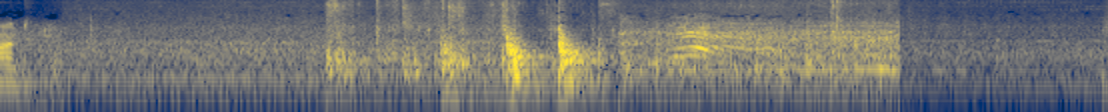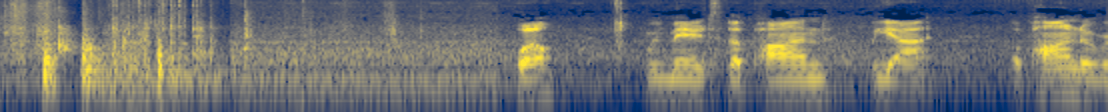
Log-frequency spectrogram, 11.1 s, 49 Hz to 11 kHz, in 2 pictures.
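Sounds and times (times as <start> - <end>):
wavering voice-like sound: 3.1 - 4.0.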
